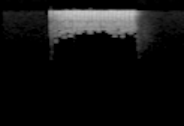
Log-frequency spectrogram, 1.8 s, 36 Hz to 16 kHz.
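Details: Katydid of the species known in Korea as geomeun-te-baejjangi, from a 2020 National Institute of Biological Resources recording: a single dry, buzzy burst of about one second made of roughly twenty rapid pulses, high-pitched, with silence around it.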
